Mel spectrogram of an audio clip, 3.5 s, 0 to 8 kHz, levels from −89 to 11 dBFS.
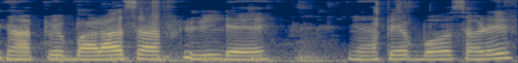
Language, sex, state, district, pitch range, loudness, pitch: Hindi, male, Bihar, West Champaran, 185-195 Hz, -17 LUFS, 190 Hz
